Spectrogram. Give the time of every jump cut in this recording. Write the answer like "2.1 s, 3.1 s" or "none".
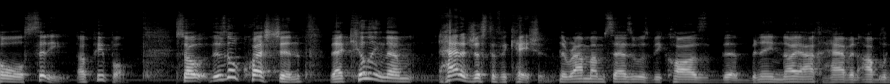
1.8 s, 5.6 s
